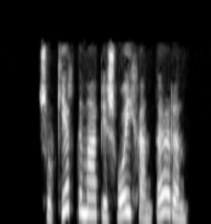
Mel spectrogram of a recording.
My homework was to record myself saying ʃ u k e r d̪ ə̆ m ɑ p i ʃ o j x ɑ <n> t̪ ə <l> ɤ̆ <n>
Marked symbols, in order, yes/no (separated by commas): yes, no, yes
